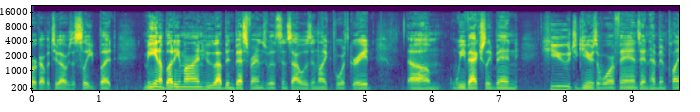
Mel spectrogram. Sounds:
Speech

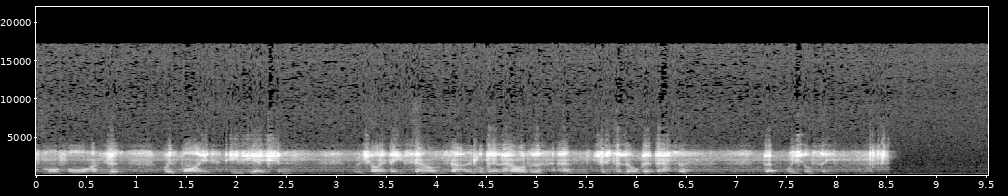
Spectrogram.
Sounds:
inside a small room, Radio, Speech

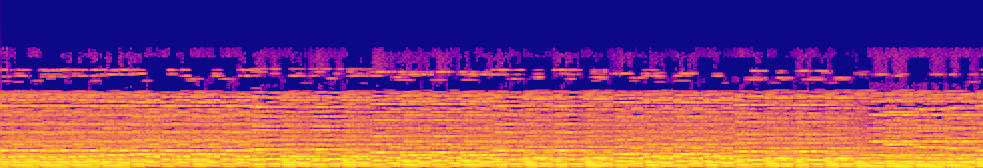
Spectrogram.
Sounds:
Music

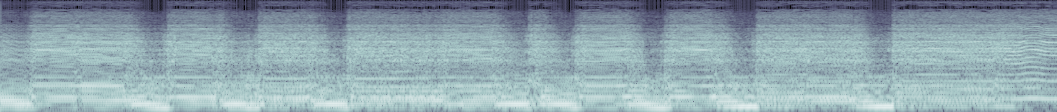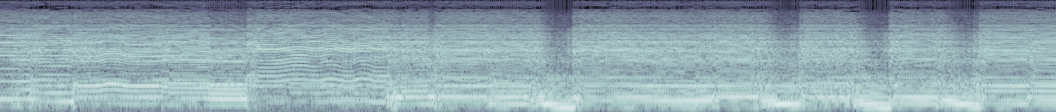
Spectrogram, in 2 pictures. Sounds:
Music, Musical instrument, Guitar

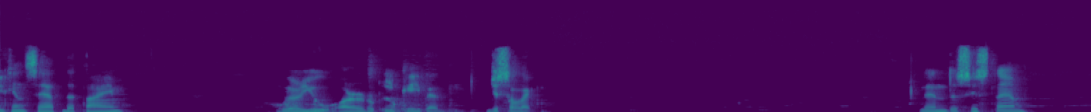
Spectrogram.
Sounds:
Speech

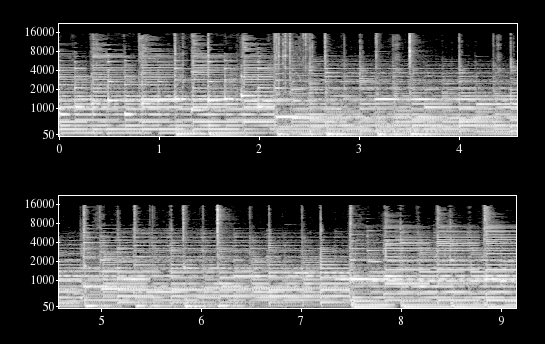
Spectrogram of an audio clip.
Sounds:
Music

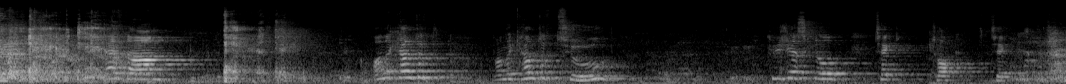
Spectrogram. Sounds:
Speech

